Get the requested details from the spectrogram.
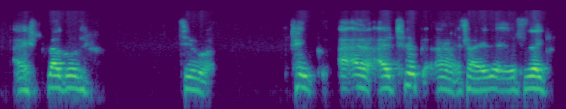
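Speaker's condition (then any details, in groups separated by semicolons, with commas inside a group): Cerebral palsy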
